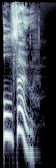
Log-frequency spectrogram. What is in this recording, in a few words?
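"although", British English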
